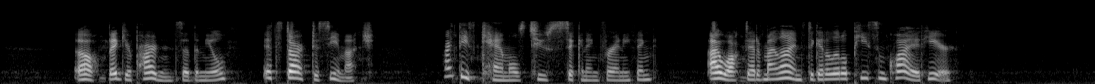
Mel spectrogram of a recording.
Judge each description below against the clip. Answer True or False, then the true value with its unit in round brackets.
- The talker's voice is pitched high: True (235 Hz)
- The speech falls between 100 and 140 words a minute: False (185 wpm)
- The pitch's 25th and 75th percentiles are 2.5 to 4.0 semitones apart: False (5.3 semitones)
